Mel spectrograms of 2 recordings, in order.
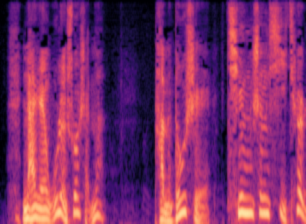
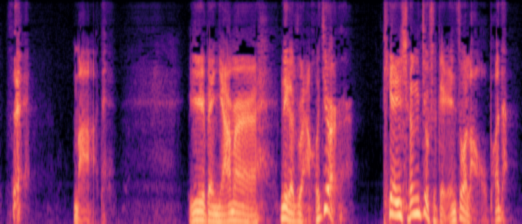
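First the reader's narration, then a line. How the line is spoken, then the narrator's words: Laughing. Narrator (Chinese): 笑着 说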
